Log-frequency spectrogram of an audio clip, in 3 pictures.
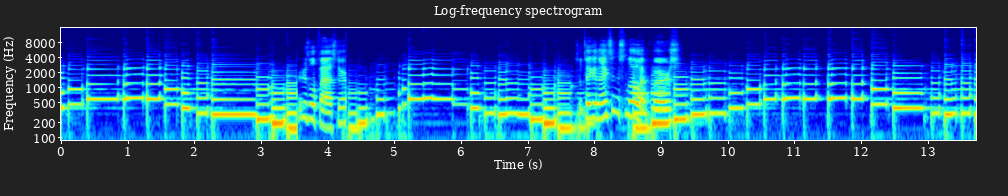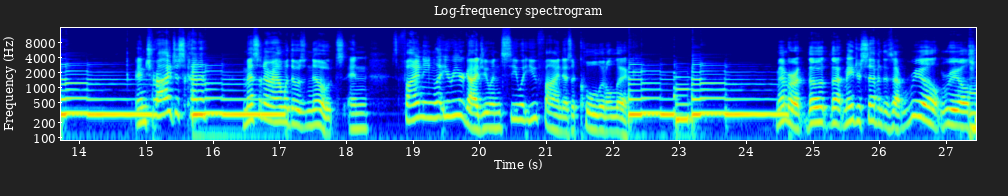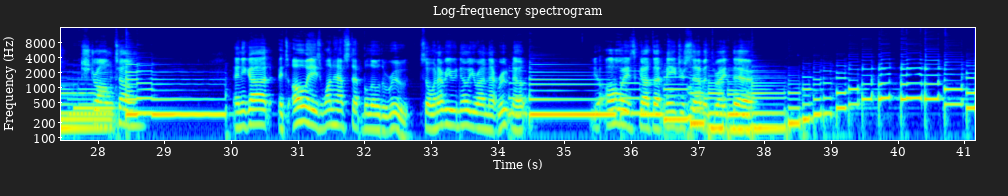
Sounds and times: Guitar: 0:00.0 - 0:17.9, 0:21.8 - 0:31.3, 0:32.0 - 0:41.1
Inside, small room: 0:00.0 - 0:41.1
Speech: 0:03.6 - 0:04.3, 0:07.8 - 0:09.3, 0:14.8 - 0:22.3, 0:24.5 - 0:28.6, 0:30.0 - 0:34.5, 0:35.4 - 0:37.9.

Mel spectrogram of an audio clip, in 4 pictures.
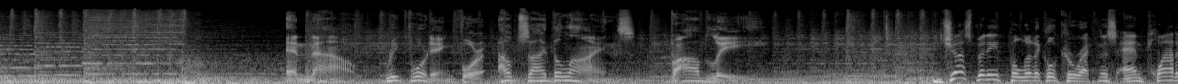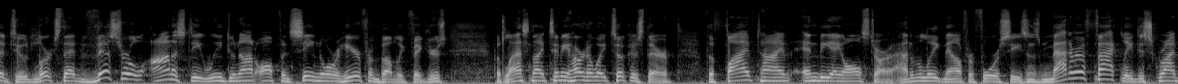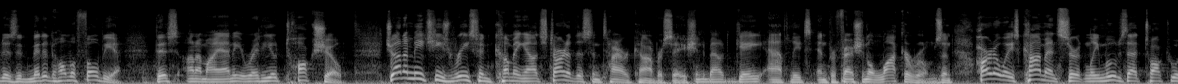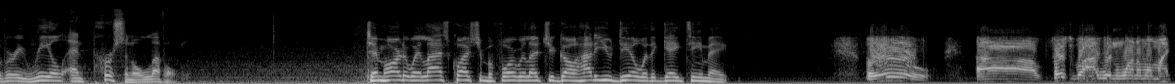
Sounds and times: Speech: 0:02.9 - 0:07.6, 0:09.4 - 0:16.2, 0:16.8 - 0:37.2, 0:39.0 - 0:42.6, 0:43.7 - 0:47.0.

